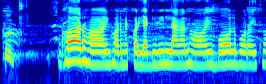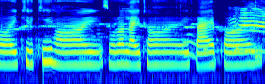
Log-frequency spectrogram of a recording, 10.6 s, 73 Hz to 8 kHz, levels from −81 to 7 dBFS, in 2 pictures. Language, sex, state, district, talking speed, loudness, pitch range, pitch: Bajjika, female, Bihar, Vaishali, 100 wpm, -24 LUFS, 215-230 Hz, 220 Hz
